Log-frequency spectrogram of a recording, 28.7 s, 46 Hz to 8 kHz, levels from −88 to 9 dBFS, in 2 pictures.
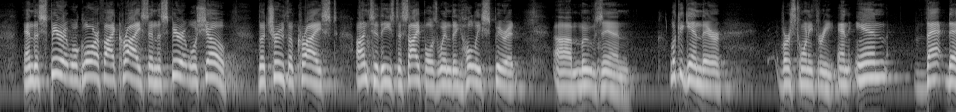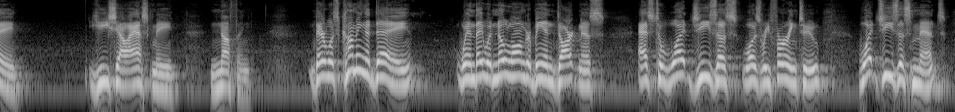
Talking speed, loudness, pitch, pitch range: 130 wpm, -16 LUFS, 175 Hz, 150-205 Hz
